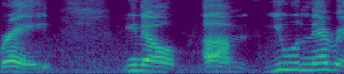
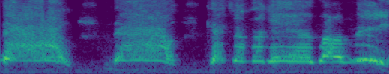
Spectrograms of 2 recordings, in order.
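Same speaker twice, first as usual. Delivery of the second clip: mock shrill, very high, panicked freak-out scream. Retelling being pushed onto a boat: retelling a panicked scream. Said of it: "I was screaming like a motherfucker was finna, like, kidnap me".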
